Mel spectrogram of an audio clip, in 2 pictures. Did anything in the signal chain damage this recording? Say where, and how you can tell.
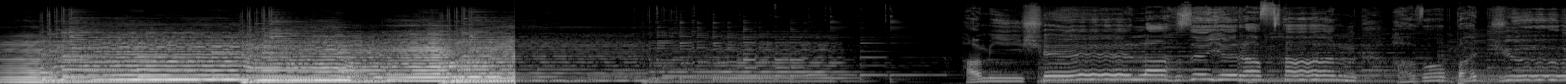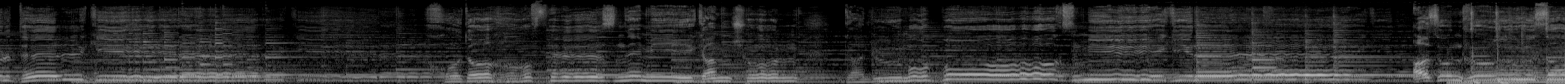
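Yes: from 5.15 s to the end, one channel is inverted, likely from reversed wiring polarity. Summed to mono, the shared centre cancels, leaving a remnant about 21 dB quieter.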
